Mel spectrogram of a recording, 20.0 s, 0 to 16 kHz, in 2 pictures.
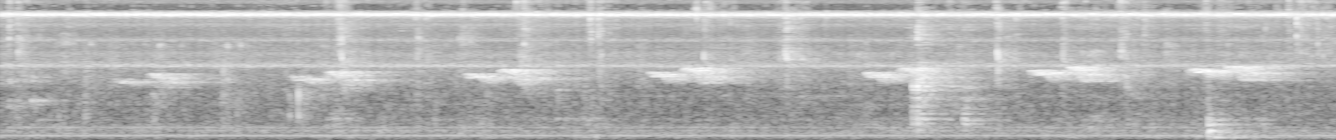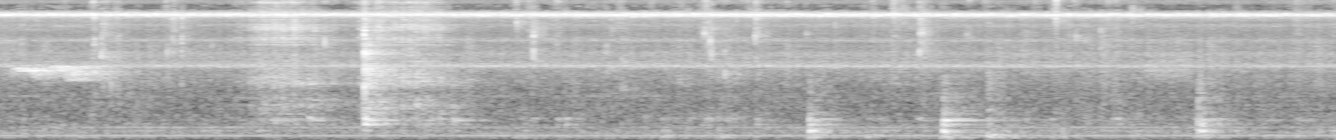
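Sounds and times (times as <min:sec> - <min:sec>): clinks against a dish: 0:12.7 - 0:13.3.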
